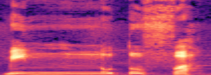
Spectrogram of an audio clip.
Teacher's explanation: وقف کریں گے تو یہ جو تا ہے اس کو ہا سے بدل دیں گے، کیونکہ یہ ہا کے شکل کی تا ہے، تو یوں ہوگا من نطفہ۔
